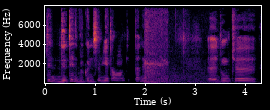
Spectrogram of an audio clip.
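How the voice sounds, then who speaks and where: A young vlogger hosts a casual countdown, hesitating, using many fillers and wandering into rambling asides. His voice is a little high and fairly flat, his pace brisk, and the low-quality home recording has a noisy background.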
